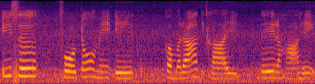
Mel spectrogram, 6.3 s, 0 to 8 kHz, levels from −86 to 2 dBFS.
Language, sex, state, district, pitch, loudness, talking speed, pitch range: Hindi, female, Madhya Pradesh, Dhar, 220 Hz, -17 LUFS, 85 wpm, 205-260 Hz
